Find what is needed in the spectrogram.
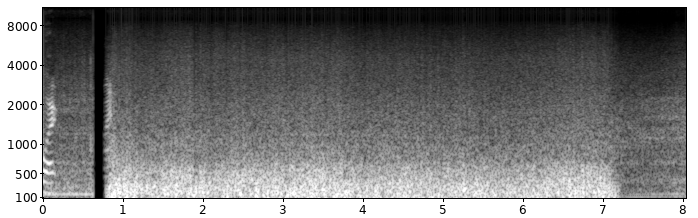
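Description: Loud, even rush of wind buffeting the microphone and road noise from a camera outside a moving vehicle at road speed. It cuts in suddenly about a second in and cuts off near the end, giving way to a quieter steady hum inside the cab.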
